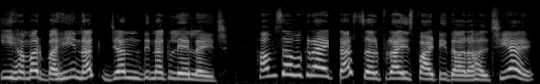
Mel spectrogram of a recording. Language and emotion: Maithili, happy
